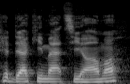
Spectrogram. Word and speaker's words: Matsuyama: So just for the people so that they understand, Tanner's picked Hideki Matsuyama. Yeah, okay, Matsuyumi. That's what I said. Interesting pronunciation, but I like the pick.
